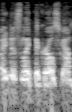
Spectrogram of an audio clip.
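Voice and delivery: very high, soft, catching, choked-up and teary. Talking about the Girl Scouts logo and getting teary. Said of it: "I'm going to get teary".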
